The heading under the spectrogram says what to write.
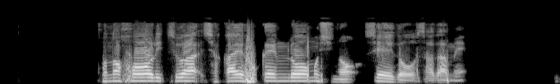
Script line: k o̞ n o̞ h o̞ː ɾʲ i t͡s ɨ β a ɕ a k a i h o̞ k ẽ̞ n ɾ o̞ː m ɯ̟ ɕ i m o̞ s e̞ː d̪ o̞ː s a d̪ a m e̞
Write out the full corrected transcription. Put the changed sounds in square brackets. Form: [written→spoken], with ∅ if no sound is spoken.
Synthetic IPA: k o̞ n o̞ h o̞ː ɾʲ i t͡s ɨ β a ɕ a k a i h o̞ k ẽ̞ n ɾ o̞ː m ɯ̟ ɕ i [m→n] o̞ s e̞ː d̪ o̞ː s a d̪ a m e̞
